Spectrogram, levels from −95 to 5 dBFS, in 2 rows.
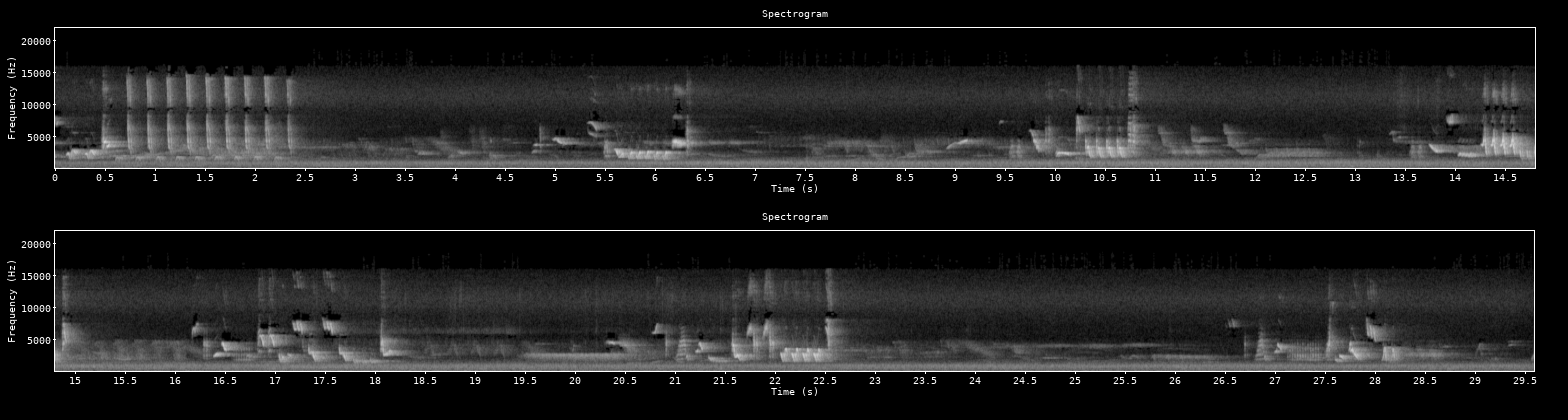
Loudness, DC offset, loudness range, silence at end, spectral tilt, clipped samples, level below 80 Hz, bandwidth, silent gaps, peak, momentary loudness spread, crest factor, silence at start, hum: -22 LUFS; under 0.1%; 15 LU; 0 s; 1 dB/octave; under 0.1%; -48 dBFS; 17 kHz; none; -4 dBFS; 26 LU; 26 dB; 0 s; none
